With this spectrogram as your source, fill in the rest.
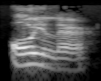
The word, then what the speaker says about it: Euler: his name is koshi this german his name is oiler this german is called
